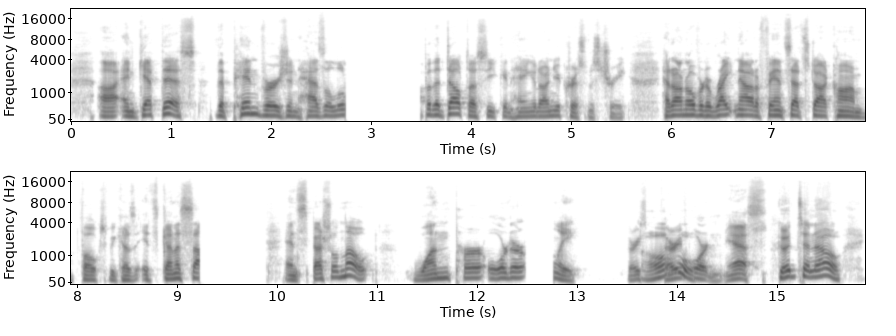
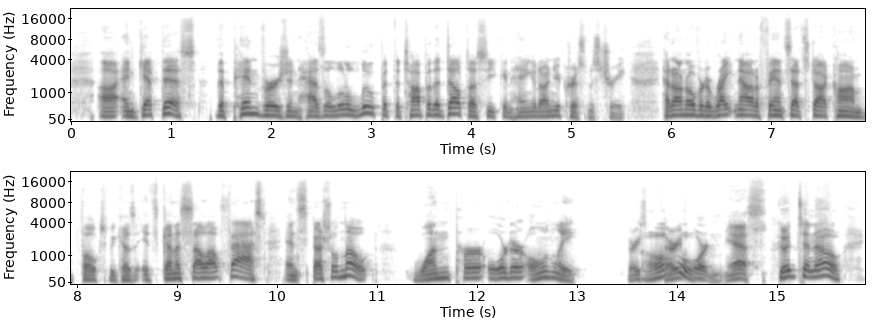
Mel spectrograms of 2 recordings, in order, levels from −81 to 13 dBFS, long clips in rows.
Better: second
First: audio cutting out; at 2.5 s for 1 s, at 9 s for 0.5 s and at 12 s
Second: none

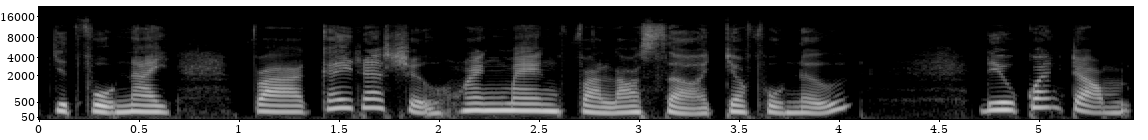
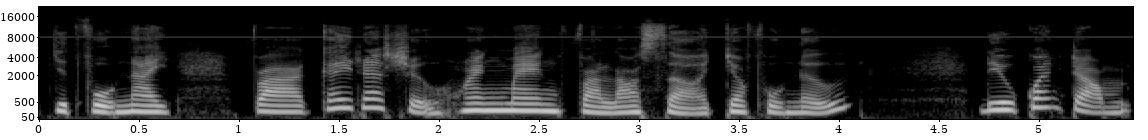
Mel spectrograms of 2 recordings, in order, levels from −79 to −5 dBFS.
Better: first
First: none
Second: high-pitched whine; faint; throughout; 8 kHz, 30 dB below the speech

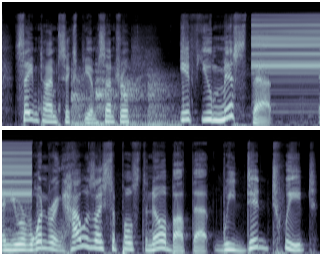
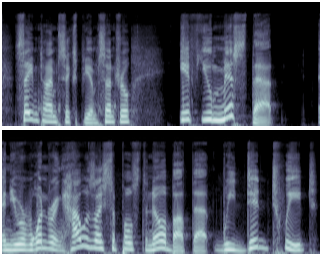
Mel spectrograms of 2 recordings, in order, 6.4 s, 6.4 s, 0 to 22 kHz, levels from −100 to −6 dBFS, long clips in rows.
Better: second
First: door banging; noticeable; from 0.5 to 2 s; peak 8 dB below the speech // doorbell; loud; from 2.5 to 3.5 s; peak 2 dB above the speech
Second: none

